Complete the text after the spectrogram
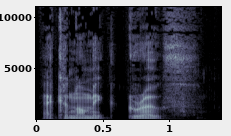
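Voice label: "economic growth", British English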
